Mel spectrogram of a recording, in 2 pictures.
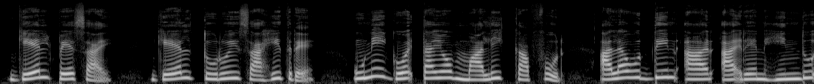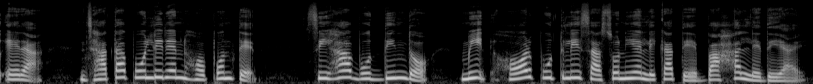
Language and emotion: Santali, neutral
